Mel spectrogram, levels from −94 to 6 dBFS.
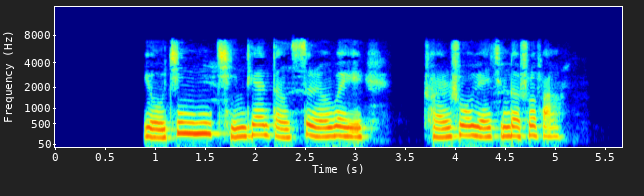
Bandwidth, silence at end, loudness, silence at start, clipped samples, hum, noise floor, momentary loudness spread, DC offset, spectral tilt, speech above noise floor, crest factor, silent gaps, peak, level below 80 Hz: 7.6 kHz; 0.6 s; -19 LUFS; 0.9 s; under 0.1%; none; -70 dBFS; 8 LU; under 0.1%; -6 dB/octave; 52 dB; 12 dB; none; -8 dBFS; -60 dBFS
